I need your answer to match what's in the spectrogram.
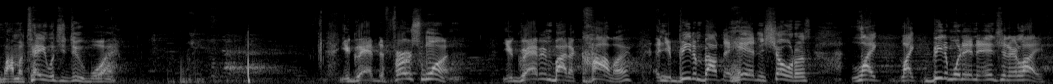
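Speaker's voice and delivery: high, emphatic imitation of a rallying father; dad's battle speech. Father coaching his son against bullies, rousing speech. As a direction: deliver dad's orders like a war cry. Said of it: "like it was his William Wallace moment".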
